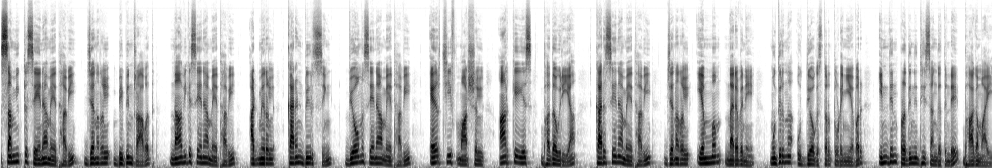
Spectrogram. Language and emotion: Malayalam, neutral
